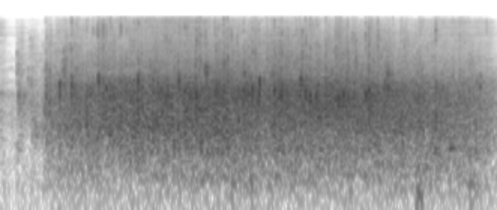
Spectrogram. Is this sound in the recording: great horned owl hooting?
no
